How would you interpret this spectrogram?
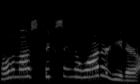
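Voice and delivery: very high, offhand, nonchalant, no-big-deal tone. Retelling what an ex said about a ghost: imitating a nonchalant reply. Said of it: "all nonchalant".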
